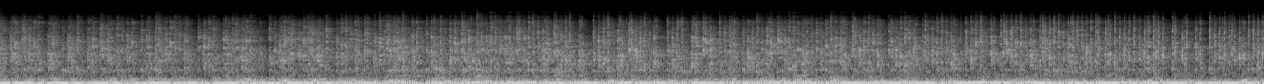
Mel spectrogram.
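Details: Vehicle started after sitting about one to two months, open pipes with no mufflers: loud, deep rumble that stays steady and even with no stumbles; idles fine, just loud; normal idle.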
